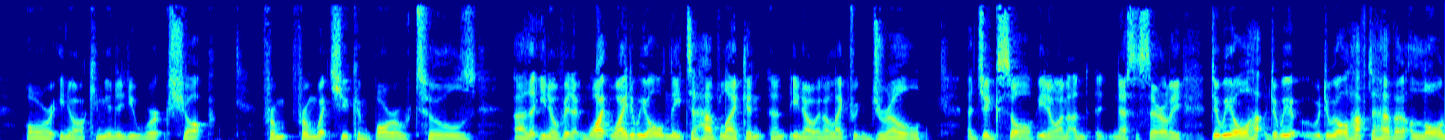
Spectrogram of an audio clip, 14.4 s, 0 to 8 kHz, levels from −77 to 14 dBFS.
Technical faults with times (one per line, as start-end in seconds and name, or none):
none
